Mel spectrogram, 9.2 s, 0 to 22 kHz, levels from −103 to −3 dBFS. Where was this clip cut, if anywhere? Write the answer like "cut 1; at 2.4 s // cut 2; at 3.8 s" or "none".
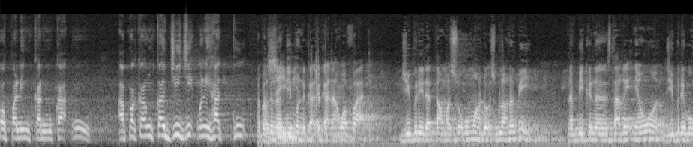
cut 1; at 3.6 s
